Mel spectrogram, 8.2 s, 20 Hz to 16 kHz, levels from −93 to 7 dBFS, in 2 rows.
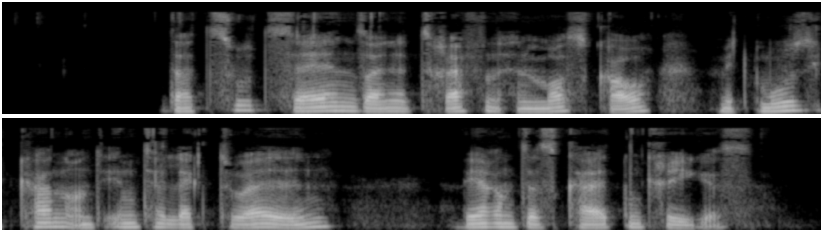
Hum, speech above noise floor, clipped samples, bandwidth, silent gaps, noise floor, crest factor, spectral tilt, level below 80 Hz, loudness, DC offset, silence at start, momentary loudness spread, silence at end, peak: none; 58 dB; under 0.1%; 11.5 kHz; none; -83 dBFS; 22 dB; -6 dB/octave; -62 dBFS; -25 LUFS; under 0.1%; 0.85 s; 10 LU; 0.35 s; -4 dBFS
